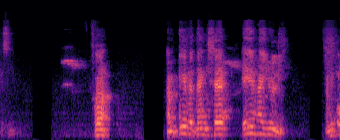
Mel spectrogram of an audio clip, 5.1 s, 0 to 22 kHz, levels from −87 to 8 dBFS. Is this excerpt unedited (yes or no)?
no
